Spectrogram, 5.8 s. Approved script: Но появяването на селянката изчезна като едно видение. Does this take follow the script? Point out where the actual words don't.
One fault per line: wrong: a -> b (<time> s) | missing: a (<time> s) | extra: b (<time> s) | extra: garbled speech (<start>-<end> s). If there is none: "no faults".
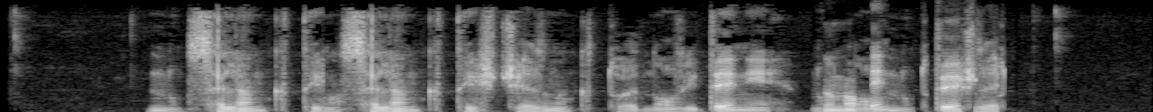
wrong: появяването -> селянката (1.0 s)
extra: garbled speech (4.1-5.1 s)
